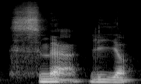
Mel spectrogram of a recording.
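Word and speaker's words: سمع: Attention par contre à la prononciation. Il y a deux verbes qui se ressemblent. Donc écoute-moi, c'est le verbe entendre et pardonner. Écoute-moi, on l'a vu, c'est sma'. Sma' liya. Par contre, excuse-moi, smah liya.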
